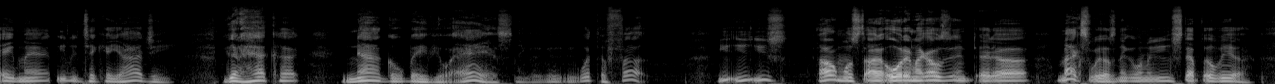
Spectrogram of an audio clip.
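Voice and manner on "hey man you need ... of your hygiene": soft tone, faster. Asked if they said it loudly, retelling their own words in a soft tone. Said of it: "in the soft tone".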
